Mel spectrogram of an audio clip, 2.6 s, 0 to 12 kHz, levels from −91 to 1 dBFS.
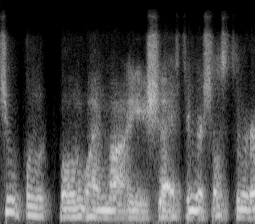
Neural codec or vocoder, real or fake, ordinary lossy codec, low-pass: codec, 16 kHz, 0.5 kbps, FreqCodec, smaller model; fake; Opus, 16 kbps; 7.2 kHz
